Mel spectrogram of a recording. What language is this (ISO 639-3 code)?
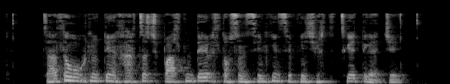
mon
